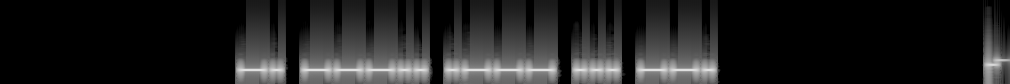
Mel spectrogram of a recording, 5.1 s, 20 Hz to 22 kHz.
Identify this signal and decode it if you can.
Morse code, heard as a keyed tone, about 32 wpm, 700 Hz. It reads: N8JSG
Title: USA Call Signs - 5 Characters - 4x Character Spacing - 30wpm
